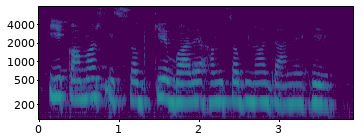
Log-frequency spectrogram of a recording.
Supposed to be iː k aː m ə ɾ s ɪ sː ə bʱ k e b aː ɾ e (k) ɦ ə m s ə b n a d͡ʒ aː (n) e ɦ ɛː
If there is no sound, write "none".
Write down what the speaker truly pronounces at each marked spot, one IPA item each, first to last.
none, n

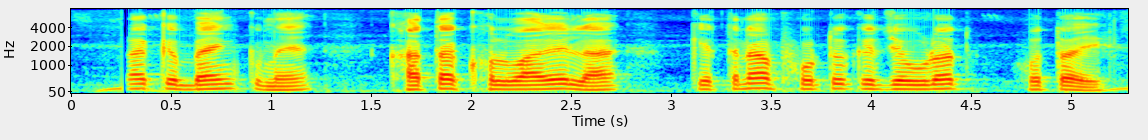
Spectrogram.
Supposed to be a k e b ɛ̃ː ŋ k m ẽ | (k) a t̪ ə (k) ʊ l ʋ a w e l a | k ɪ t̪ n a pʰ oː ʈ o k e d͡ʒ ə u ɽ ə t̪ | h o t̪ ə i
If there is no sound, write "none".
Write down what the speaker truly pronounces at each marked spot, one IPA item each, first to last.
kʰ, kʰ

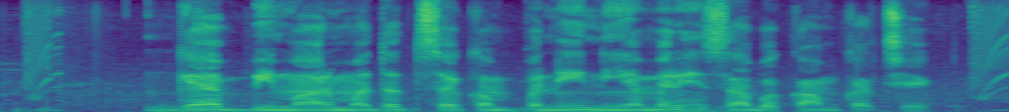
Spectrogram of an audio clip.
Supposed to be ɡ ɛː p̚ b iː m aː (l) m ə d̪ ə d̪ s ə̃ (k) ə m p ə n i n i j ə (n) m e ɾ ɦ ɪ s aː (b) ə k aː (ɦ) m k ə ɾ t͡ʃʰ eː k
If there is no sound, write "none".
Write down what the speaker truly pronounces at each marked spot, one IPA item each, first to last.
ɾ, k, none, b, none

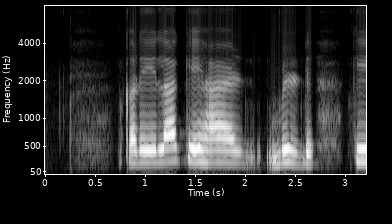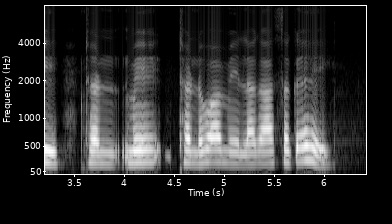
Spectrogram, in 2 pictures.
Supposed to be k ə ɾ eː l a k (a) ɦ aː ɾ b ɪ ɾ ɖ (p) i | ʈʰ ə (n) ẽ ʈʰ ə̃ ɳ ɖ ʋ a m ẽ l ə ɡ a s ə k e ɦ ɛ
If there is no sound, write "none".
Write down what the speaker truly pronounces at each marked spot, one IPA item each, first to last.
e, k, m

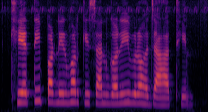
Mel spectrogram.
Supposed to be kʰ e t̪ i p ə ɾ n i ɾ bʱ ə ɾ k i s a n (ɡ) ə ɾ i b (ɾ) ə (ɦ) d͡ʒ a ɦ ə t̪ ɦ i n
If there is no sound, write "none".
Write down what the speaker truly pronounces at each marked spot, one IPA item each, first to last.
ɡ, ɾ, ɦ

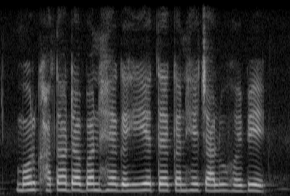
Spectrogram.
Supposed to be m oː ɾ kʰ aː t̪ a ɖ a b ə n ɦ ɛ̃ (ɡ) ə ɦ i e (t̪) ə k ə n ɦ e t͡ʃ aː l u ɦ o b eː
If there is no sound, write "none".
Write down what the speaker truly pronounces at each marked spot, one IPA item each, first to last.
ɡ, t̪

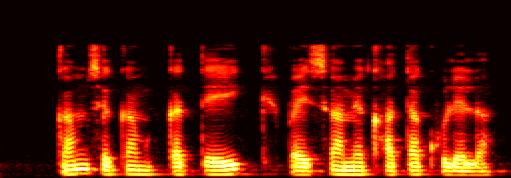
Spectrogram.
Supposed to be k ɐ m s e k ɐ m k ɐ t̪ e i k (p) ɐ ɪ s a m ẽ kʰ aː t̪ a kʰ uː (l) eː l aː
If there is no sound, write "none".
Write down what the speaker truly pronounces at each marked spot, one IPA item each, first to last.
p, l

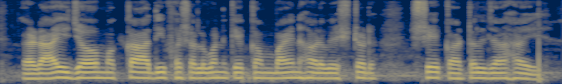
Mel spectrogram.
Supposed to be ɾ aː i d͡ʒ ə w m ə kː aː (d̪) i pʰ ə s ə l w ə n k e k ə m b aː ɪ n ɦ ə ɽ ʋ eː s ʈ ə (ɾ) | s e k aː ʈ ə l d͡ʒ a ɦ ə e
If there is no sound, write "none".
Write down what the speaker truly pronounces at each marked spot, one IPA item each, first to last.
d̪, ɾ

